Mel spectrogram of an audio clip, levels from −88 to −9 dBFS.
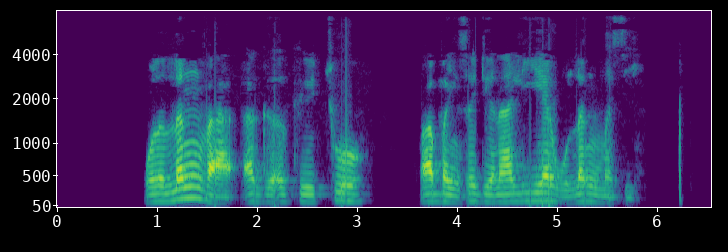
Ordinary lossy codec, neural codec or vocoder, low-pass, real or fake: AAC, 32 kbps; none; 7.2 kHz; real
